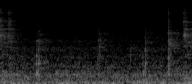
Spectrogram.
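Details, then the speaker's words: Chamberlain LiftMaster Pro 1/3 hp garage door opener with trolley jammed in closed position, chain sagging: only light solenoid-like clicks over a faint hum, motor not running; owner thinks the opener is fine and the binding trolley is the cause. "I can just hear a little little click like a solenoid click if you will yeah so again I don't think anything's wrong at this end"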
